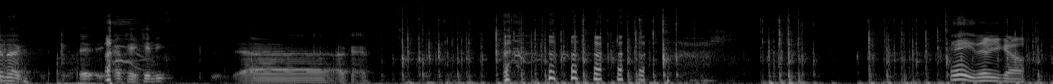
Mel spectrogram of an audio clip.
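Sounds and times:
speech: 0.0s - 1.8s, 2.4s - 3.8s, 5.0s - 6.9s, 9.5s - 10.5s
typing on a computer keyboard: 3.8s - 7.0s, 7.6s - 10.5s.

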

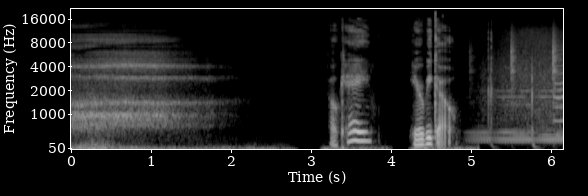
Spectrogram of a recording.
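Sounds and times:
deep breath in through nose and out through mouth in a guided breathing exercise: 0.0s - 2.4s
speech: 3.2s - 5.0s.

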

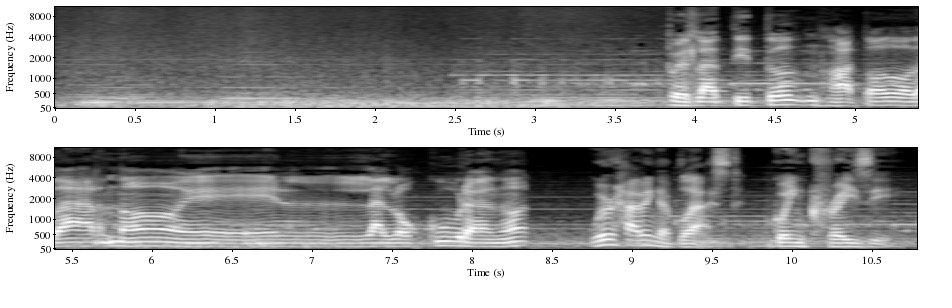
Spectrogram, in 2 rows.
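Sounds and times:
ocean waves breaking on rocks at night in the moonlight: 0.0s - 6.4s
speech: 3.8s - 10.7s.

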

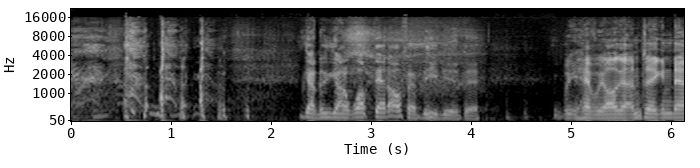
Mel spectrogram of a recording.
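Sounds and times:
raspy chesty coughing fit: 0.0s - 1.8s
speech: 2.3s - 4.2s, 4.9s - 6.1s.

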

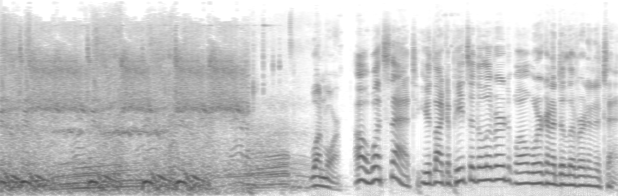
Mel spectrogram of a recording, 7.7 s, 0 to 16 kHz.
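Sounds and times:
car tires screeching in a skid to a stop: 0.4s - 3.9s
speech: 3.9s - 7.7s.

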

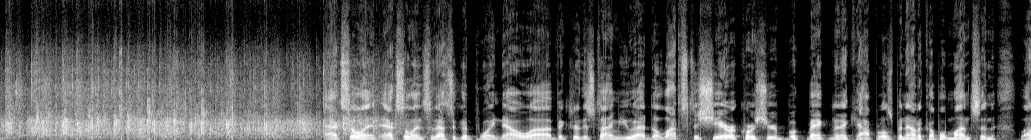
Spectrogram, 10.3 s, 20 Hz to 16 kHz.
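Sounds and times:
audience applause: 0.0s - 4.4s
speech: 3.2s - 10.3s.

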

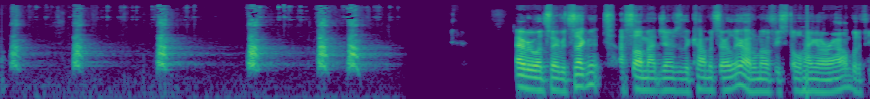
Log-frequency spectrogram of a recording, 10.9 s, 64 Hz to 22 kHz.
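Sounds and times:
dog barking: 0.0s - 1.3s, 1.9s - 4.8s
speech: 6.4s - 10.8s.

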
